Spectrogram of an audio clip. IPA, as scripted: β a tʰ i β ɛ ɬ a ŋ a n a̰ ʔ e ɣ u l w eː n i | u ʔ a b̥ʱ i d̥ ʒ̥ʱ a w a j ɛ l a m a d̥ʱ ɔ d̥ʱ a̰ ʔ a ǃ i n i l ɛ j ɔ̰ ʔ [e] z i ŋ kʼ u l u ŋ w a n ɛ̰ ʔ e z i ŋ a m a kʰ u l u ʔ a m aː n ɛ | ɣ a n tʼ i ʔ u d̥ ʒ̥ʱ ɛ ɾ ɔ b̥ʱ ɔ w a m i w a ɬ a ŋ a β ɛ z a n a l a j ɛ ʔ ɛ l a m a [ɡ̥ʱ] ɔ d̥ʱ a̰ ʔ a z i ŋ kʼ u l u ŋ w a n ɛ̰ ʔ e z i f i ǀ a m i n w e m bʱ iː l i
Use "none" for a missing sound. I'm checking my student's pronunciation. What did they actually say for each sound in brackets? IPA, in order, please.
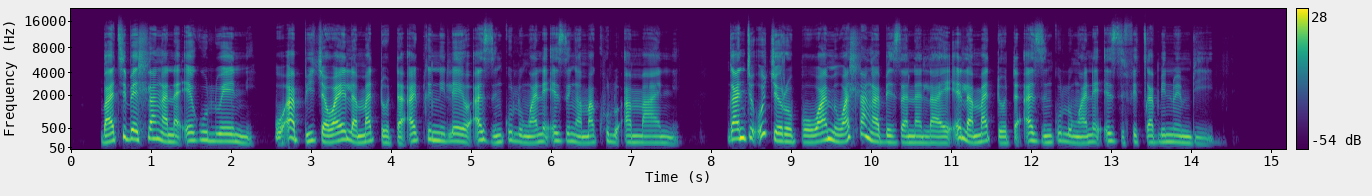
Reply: a, d̥ʱ

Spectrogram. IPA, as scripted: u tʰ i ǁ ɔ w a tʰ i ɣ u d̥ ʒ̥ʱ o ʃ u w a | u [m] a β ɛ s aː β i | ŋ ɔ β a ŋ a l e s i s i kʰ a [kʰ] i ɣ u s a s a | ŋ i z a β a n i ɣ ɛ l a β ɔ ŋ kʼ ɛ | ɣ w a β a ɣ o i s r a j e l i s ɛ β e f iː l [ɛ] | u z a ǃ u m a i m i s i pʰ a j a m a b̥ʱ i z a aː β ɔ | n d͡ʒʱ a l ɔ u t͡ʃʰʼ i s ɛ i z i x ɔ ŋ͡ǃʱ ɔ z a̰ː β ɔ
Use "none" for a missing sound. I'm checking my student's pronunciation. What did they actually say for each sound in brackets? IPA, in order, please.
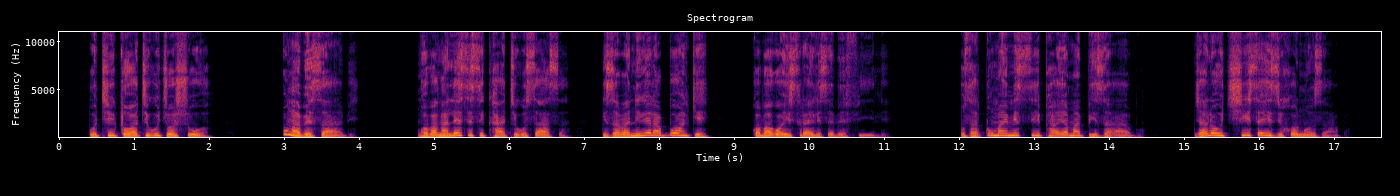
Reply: ŋ, tʰ, ɛ

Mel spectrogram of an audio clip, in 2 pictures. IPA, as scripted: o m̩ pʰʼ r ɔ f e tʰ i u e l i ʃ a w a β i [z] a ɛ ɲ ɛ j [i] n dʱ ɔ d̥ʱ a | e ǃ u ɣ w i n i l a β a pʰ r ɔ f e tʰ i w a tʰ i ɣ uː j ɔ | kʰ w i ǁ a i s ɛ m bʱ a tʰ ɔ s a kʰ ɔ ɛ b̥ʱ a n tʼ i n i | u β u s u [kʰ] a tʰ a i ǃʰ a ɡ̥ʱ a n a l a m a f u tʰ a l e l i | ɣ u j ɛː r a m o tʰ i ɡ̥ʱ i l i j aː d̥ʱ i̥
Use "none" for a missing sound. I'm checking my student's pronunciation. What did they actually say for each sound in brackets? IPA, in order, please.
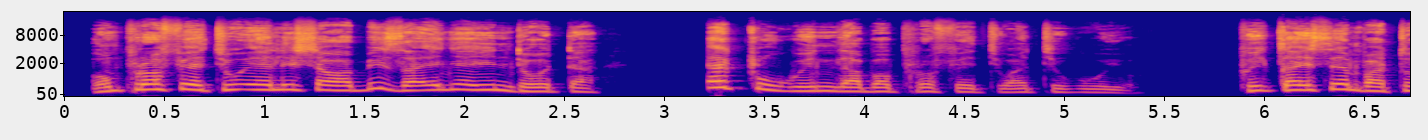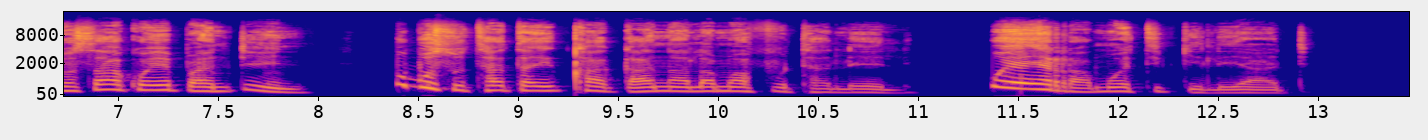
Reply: z, i, tʰ

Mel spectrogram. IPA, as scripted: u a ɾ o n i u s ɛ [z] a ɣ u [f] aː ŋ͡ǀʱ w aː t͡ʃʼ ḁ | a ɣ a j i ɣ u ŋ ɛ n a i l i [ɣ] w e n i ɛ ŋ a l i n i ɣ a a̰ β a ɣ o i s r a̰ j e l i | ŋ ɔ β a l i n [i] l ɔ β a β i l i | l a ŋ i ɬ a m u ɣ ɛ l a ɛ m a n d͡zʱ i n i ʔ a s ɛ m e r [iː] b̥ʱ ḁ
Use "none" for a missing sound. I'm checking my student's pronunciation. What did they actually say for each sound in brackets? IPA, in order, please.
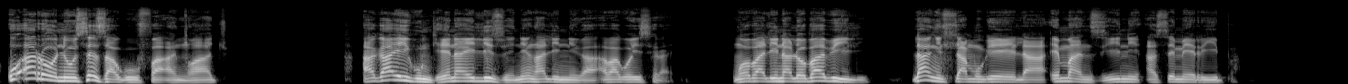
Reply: z, f, z, a, iː

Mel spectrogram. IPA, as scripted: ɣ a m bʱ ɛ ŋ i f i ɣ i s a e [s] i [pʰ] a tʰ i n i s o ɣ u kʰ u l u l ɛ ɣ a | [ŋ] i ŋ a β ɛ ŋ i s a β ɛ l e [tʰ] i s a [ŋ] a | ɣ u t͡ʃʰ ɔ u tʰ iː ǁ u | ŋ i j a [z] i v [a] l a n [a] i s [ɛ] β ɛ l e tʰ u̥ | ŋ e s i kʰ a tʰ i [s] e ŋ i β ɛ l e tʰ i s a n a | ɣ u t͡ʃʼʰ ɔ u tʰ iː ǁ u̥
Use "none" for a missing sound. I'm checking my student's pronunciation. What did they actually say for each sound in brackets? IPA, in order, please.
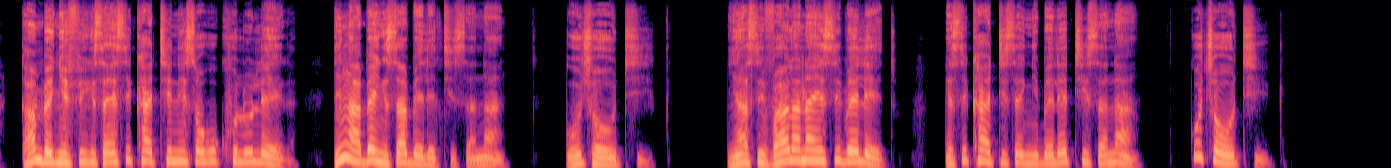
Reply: s, kʰ, ŋ, tʰ, n, s, a, a, i, s

